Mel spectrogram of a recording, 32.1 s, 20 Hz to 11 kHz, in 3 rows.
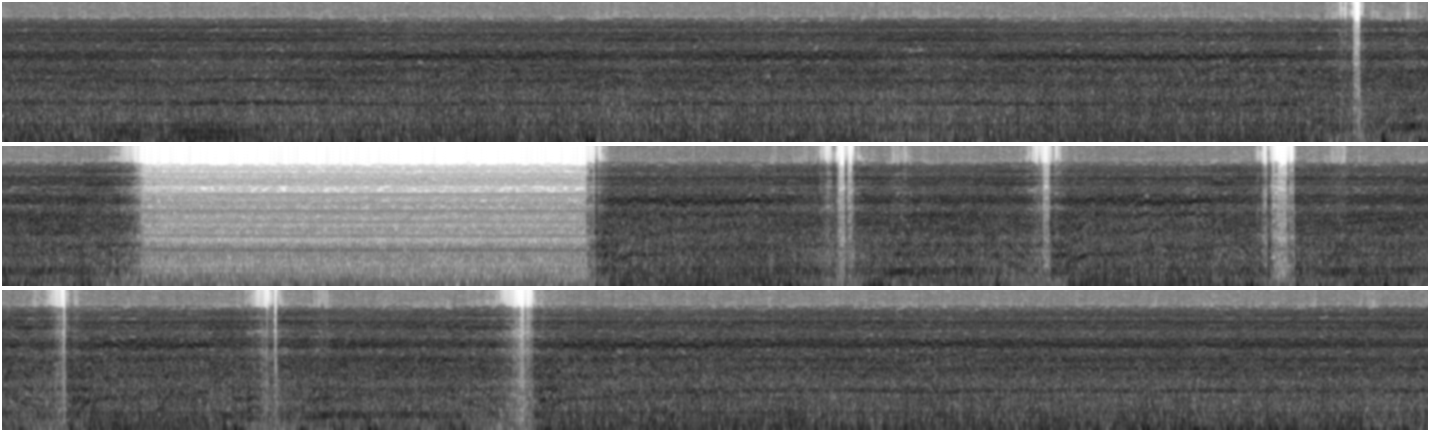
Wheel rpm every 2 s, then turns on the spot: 230, 220, 220, 220, 200, 110, 0, 50, 130, 130, 120, 120, 130, 210, 230, 230.
none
